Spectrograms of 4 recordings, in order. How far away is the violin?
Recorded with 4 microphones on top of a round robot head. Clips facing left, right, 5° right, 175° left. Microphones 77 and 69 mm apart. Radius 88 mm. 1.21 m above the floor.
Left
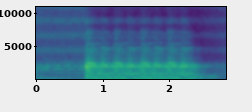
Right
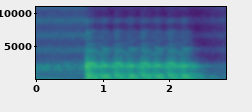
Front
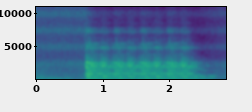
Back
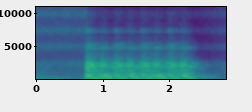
About 1.8 m.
